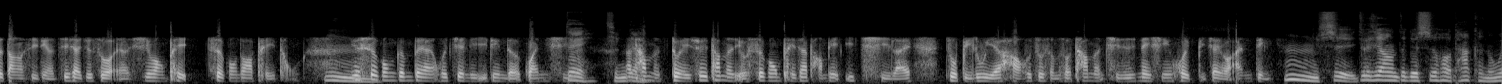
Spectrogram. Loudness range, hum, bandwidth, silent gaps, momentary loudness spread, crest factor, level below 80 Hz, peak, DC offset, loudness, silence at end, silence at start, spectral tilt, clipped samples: 2 LU; none; 12.5 kHz; none; 7 LU; 16 dB; -64 dBFS; -6 dBFS; under 0.1%; -24 LUFS; 0 s; 0 s; -5.5 dB/octave; under 0.1%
